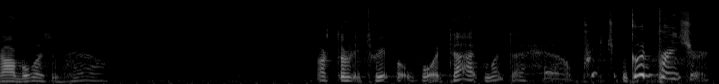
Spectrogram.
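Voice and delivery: soft, high, anguished voice; acting a bereaved mother near breaking; grieving mother. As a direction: rise from hushed grief to a thin, high whisper. Grieving mother voiced in sermon story.

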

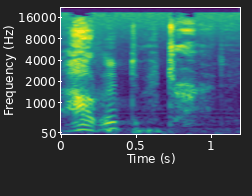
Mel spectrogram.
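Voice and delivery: high, breathless trailing whisper; scream fading away. Retold or imitated. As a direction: let the cry die into a whisper. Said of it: "our boy screaming".

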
